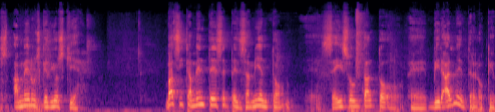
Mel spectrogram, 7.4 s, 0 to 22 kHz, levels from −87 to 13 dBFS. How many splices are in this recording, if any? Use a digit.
0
